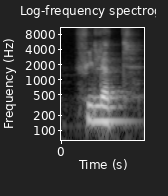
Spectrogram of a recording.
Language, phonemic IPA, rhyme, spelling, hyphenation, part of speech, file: Dutch, /fiˈleː/, -eː, filet, fi‧let, noun, Nl-filet.ogg
- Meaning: filet (compact piece of meat or fish)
